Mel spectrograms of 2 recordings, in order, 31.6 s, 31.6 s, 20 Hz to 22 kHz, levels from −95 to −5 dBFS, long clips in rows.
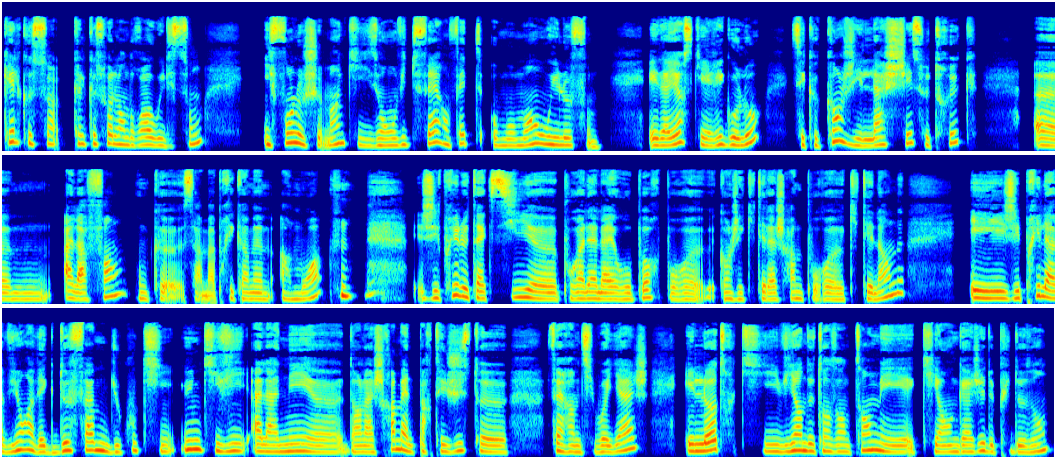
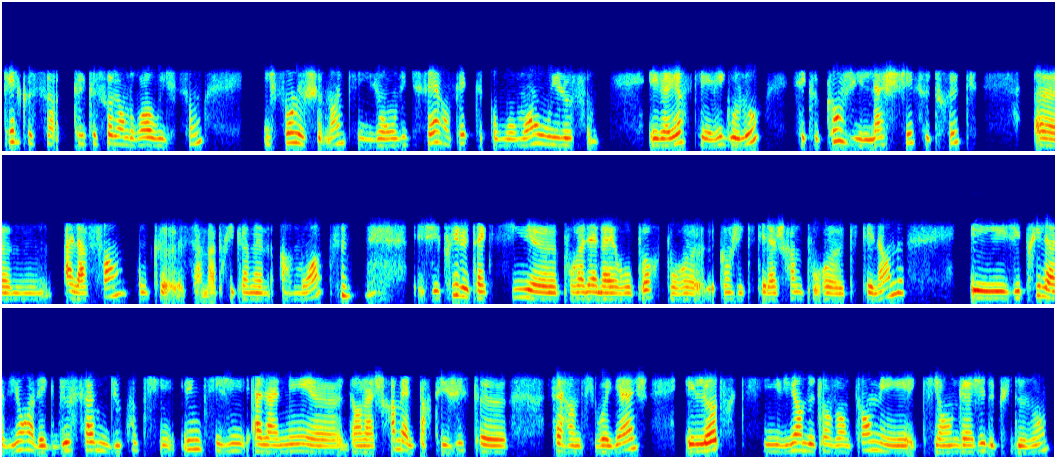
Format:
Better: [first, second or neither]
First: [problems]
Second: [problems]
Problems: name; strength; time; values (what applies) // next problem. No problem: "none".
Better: first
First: none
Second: phone-call audio; poor line; nothing above 3 kHz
